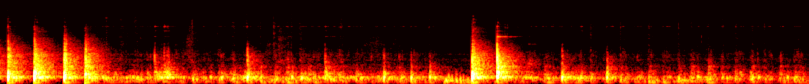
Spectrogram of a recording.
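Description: Raw vegetables crushed in a stone mortar for chutney, heard as repeated hard knocks and grinding thuds of stone on stone, irregular and close, sometimes clustered, with quieter scraping between strikes and no talk.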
